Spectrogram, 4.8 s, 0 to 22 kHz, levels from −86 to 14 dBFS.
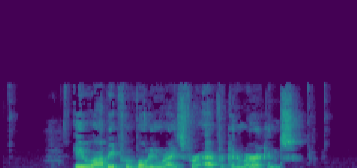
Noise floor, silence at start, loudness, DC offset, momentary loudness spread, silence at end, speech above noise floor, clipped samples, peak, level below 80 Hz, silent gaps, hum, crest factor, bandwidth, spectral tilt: -65 dBFS; 1 s; -20 LUFS; under 0.1%; 10 LU; 0.8 s; 45 dB; under 0.1%; -4 dBFS; -62 dBFS; none; none; 18 dB; 11.5 kHz; -5 dB/octave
